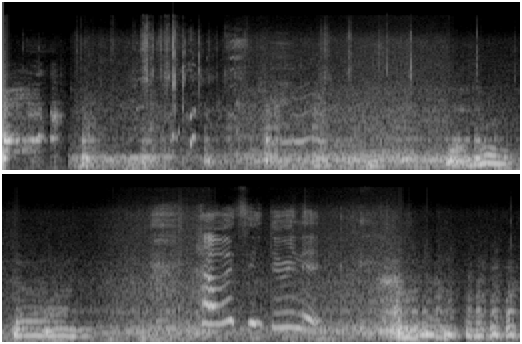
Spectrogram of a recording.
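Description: Shouting voices from a video clip played loudly through a small portable speaker, with a high, wavering yell about seven seconds in.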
